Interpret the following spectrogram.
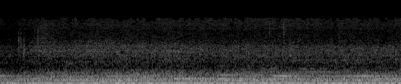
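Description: Steady background noise of an old sermon recording in a pause between sentences: an even hiss with a low hum underneath and no speech.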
